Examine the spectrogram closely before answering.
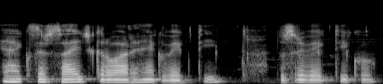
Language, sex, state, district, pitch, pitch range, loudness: Hindi, male, Jharkhand, Deoghar, 110 Hz, 105-120 Hz, -18 LUFS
